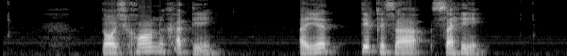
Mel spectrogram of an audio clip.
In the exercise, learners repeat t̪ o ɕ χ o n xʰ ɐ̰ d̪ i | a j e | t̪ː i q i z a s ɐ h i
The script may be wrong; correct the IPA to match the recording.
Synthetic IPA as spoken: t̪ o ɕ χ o n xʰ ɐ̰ t̪ i | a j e | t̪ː i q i s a s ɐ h i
